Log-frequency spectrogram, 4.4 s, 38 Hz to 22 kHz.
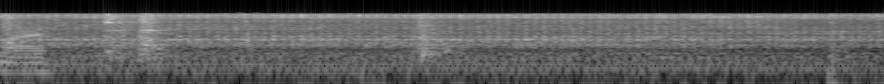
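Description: Wilesco D10 model steam engine running steadily under steam pressure, its piston turning the flywheel and a small DC motor used as a generator. A few faint clicks sound over it.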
